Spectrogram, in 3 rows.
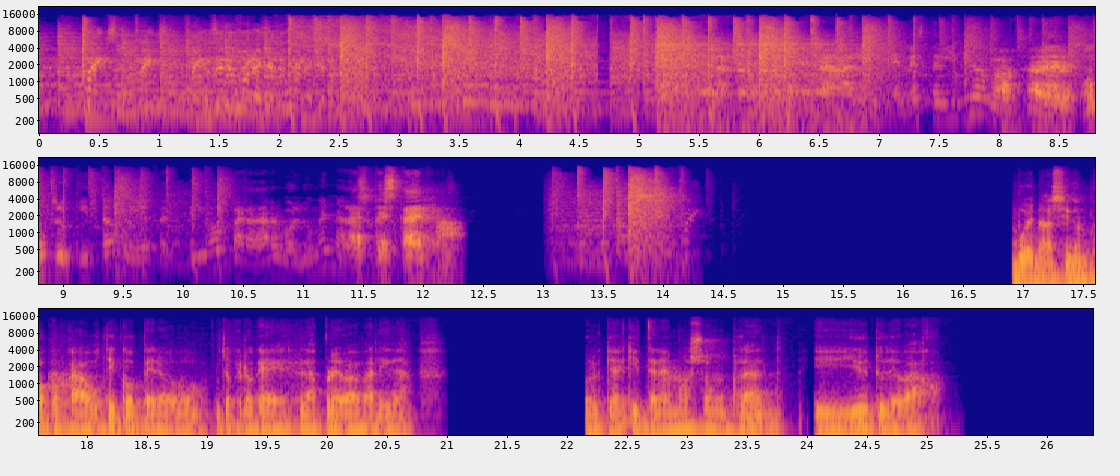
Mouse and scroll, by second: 0.1 click, 4.1 click, 6.2-7.5 drag, 8.0-9.5 drag, 10.1-10.7 drag, 11.1-12.1 drag, 12.8-14.4 drag.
